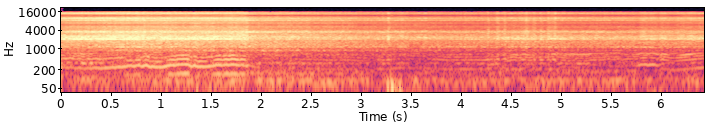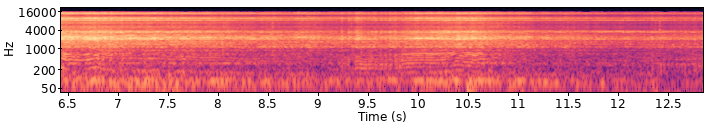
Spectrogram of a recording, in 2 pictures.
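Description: Kawasaki KDX200 single-cylinder two-stroke dirt bike engine revving up and down as it is ridden along a trail, heard from the rider's helmet. It is loudest for the first two seconds, then eases off and gets quieter toward the end, with one sharp knock about three seconds in.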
